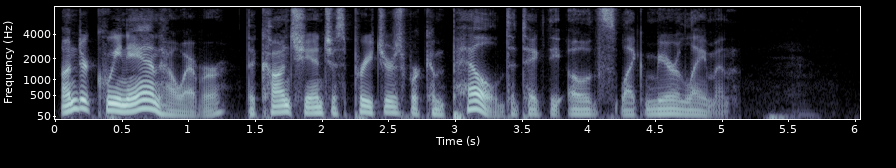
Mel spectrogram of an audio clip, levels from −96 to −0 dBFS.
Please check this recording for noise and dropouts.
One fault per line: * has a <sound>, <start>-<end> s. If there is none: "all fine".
* has a breath, 5.3-5.8 s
